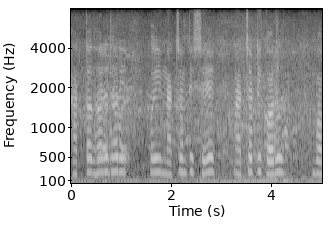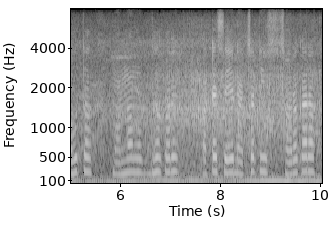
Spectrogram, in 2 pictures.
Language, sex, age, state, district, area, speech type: Odia, female, 18-30, Odisha, Kendrapara, urban, spontaneous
